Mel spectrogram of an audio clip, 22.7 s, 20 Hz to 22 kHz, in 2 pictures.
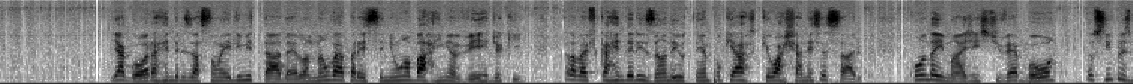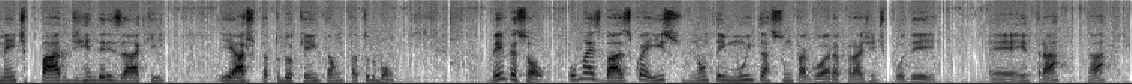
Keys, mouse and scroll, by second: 2.0 click.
